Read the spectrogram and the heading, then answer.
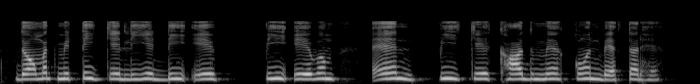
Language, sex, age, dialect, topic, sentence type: Hindi, female, 18-24, Kanauji Braj Bhasha, agriculture, question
